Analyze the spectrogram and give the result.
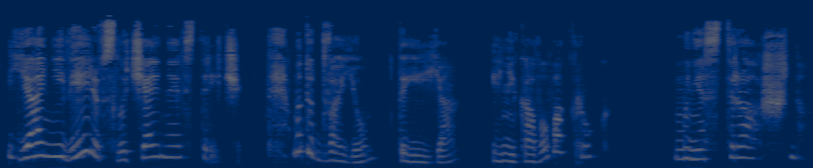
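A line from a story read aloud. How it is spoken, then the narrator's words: Cooing. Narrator (Russian): проворковала Верка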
